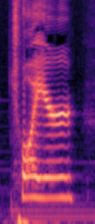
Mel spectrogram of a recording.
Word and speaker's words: choir: C-H-O-I-R, choir. The boys' choir performs tonight, choir. They have a very big choir. It looks like the C-H should be pronounced choir, but it's choir.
